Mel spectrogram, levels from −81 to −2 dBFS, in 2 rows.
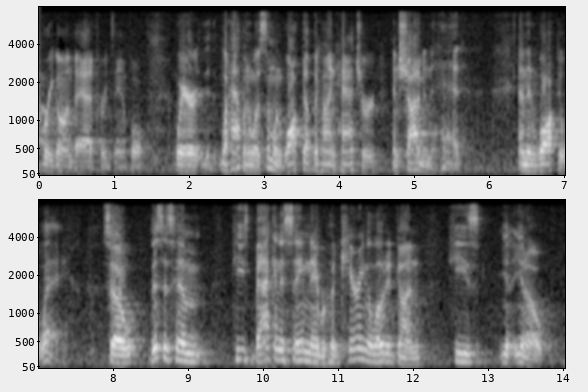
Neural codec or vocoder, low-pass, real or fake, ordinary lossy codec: none; 7.2 kHz; real; AAC, 48 kbps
